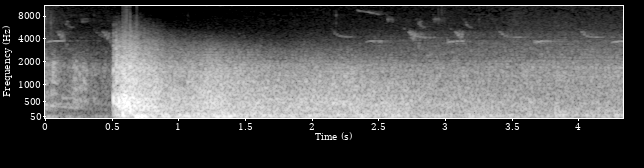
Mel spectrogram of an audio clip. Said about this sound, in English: And it feels kind of like a remote occupation through Russian drone strikes, artillery attacks as well. So many of the buildings around here devastated.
